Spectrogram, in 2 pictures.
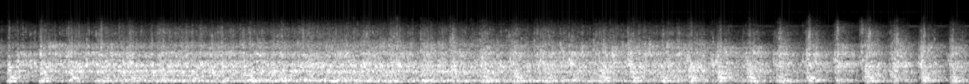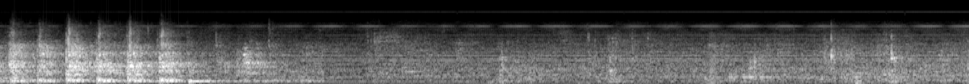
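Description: A chamber full of legislators thumping their desks and applauding, a dense loud din that turns into a rhythmic beat of thumps, about four a second, before dying away about twelve seconds in. After that only quieter hall noise remains.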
